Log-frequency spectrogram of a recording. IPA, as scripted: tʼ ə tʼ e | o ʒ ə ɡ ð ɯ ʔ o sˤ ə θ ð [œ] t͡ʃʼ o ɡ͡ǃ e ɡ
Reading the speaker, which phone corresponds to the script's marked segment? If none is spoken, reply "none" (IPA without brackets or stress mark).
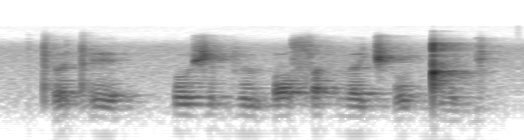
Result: ə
